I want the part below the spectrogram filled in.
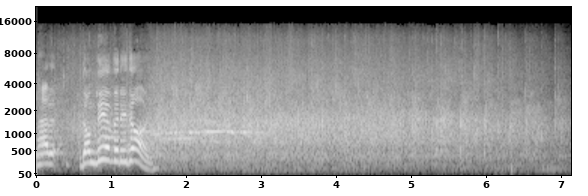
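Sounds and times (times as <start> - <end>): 
speech: 0.0 - 1.7
audience applauding: 0.0 - 7.1.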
